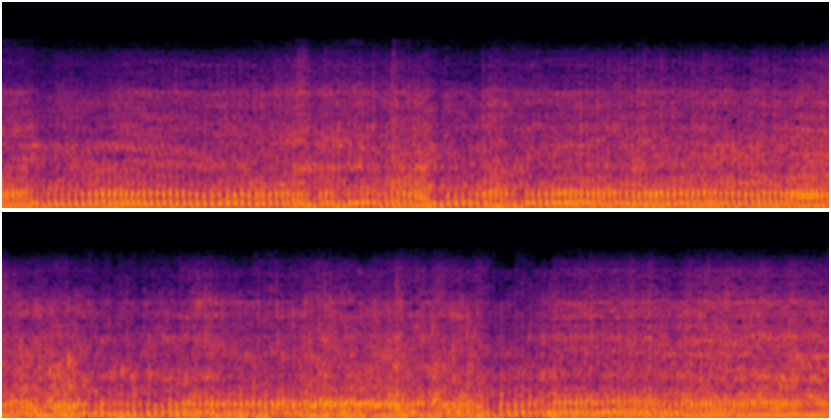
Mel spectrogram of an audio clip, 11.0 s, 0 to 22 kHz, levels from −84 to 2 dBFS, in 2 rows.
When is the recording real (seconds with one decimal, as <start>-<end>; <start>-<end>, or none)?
0.0-5.5; 9.2-11.0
